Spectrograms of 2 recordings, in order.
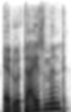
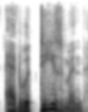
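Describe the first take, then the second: First: एडवर्टाइजमेंट with टाइज, the long i sound; British advertisement. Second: एडवर्टीजमेंट with टीज, the ee sound, a bit softer; American advertisement. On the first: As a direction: say एडवर्टाइजमेंट the British way, ad-ver-TIZE-ment. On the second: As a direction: say एडवर्टीजमेंट the American way, ad-ver-TEEZ-ment. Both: Shown as a demonstration. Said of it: "टाइज, टीज".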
